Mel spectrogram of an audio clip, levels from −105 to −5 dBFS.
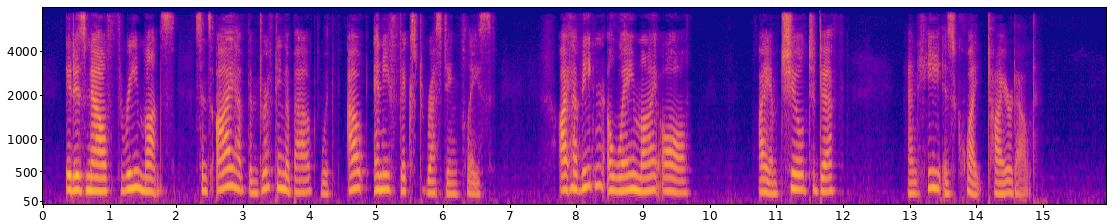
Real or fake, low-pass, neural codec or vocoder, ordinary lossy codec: fake; 7.2 kHz; codec, 16 kHz, 1.1 kbps, Voila-Tokenizer; AAC, 48 kbps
